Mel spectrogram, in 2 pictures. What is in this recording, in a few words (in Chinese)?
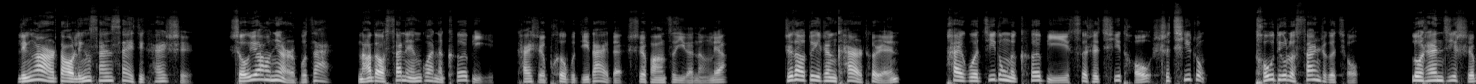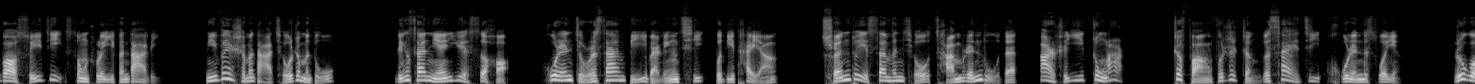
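篮球解说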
